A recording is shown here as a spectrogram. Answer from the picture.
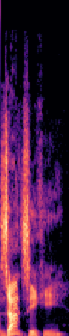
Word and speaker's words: tzatziki: of cold yogurt sauce our tzatziki sauce would be perfect here although apparently I'm supposed to pronounced it zatziki but that feels awkward but what doesn't feel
